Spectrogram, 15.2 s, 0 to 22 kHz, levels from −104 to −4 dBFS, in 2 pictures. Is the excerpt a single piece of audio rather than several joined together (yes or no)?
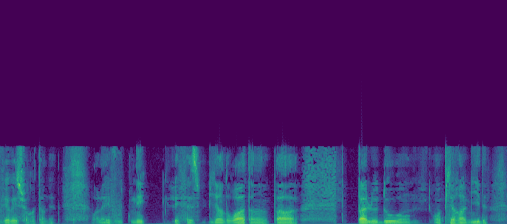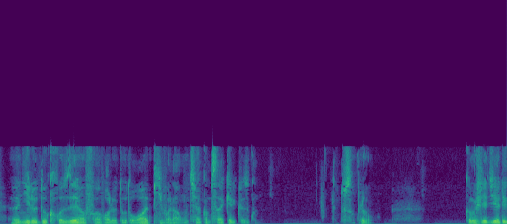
no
